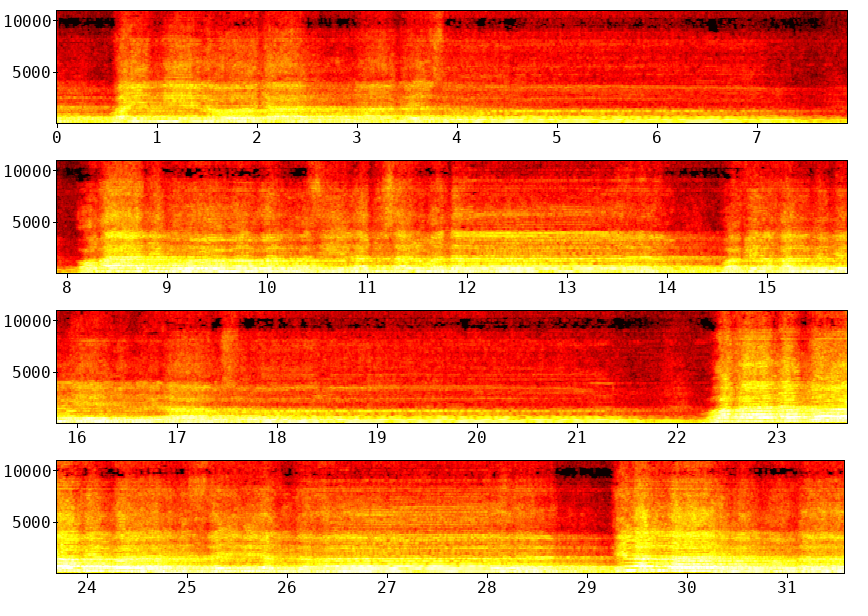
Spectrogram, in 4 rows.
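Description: A kourel of young male voices chanting a Mouride khassida, an Arabic devotional poem, unaccompanied through microphones. Long held, gliding melodic phrases run over a steady low note, and a new phrase comes in loudly about 8, 14 and 22 seconds in.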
